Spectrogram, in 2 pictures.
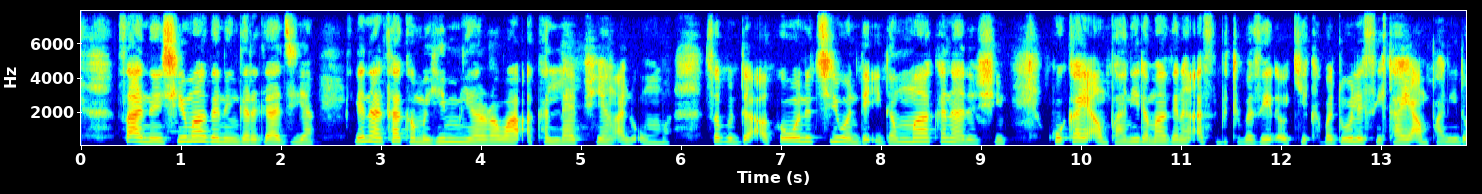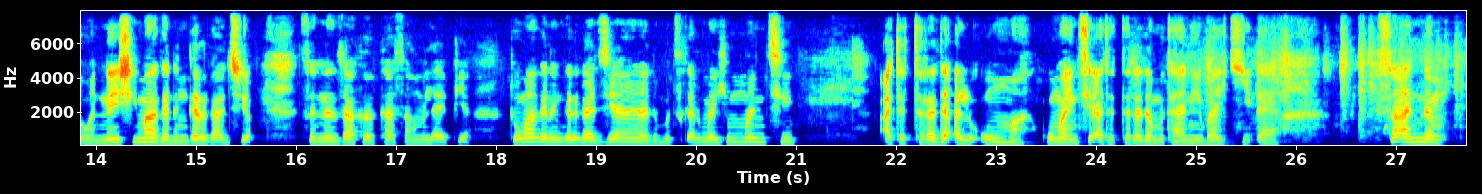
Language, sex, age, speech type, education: Hausa, female, 15-29, spontaneous, tertiary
